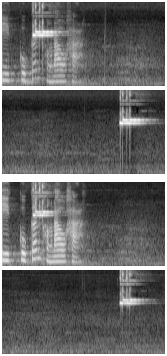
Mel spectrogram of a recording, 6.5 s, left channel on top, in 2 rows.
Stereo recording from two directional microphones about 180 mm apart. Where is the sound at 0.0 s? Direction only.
35° right (ahead or behind).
